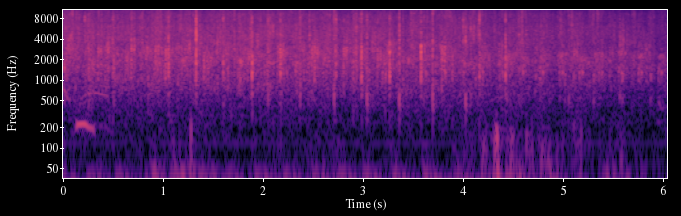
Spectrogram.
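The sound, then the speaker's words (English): An audience applauds steadily for several seconds, giving a woman another round of applause, a dense wash of many hands clapping at a fairly even level, with scattered louder claps standing out. “Can we give her another round of applause?”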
